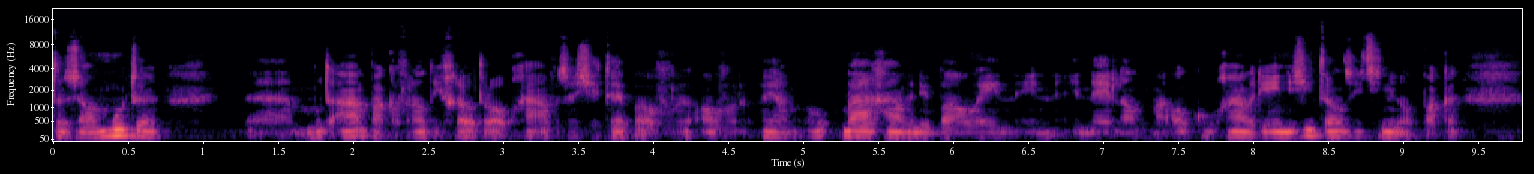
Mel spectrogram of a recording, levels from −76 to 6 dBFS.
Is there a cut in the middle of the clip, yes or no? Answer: no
